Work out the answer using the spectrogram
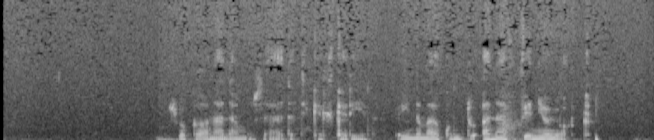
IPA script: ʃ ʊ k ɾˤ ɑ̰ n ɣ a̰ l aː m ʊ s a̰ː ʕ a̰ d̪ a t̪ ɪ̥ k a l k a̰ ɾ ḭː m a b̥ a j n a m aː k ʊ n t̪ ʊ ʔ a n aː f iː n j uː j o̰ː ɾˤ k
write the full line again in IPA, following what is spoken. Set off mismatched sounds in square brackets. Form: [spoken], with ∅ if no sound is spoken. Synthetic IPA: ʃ ʊ k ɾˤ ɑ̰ n [ʕ] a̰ l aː m ʊ s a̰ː ʕ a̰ d̪ a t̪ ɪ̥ k a l k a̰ ɾ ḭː m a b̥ a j n a m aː k ʊ n t̪ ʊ ʔ a n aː f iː n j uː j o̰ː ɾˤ k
